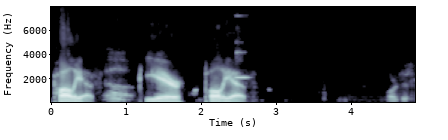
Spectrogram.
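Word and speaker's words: Poilievre: Pronounce it Polyev.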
